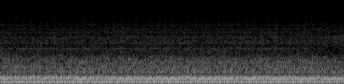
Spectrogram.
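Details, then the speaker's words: 2005 Honda VFR800 VTEC after turning the right-side idle knob clockwise: even, fast-pulsing idle held at around 1600–1700 rpm, above the manual's 1200 ±100 rpm; idle speed set too high. "So look at that, it's around 1600 RPM right now, or 1700 RPM."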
